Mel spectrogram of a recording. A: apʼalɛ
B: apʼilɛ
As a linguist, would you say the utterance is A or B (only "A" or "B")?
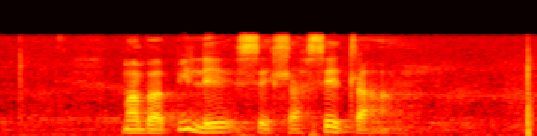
B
